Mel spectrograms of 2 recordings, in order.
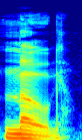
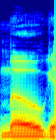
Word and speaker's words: Moog: And the reason I say it that way is that's the general pronunciation for like North American dialects. Like Moog is just what it would be, because the guy, it's a guy's last name, Robert Moog. He calls himself that.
